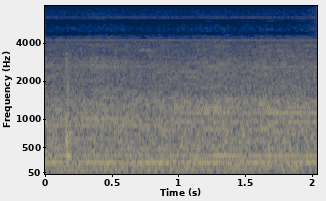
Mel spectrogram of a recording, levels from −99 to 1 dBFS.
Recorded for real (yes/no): yes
